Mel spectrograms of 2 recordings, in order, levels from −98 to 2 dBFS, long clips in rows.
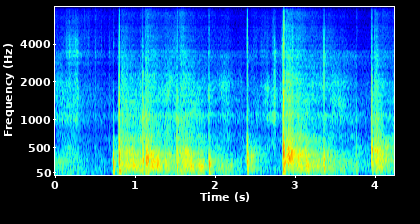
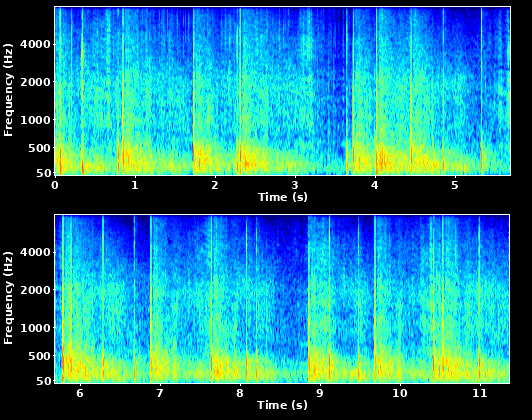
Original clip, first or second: second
